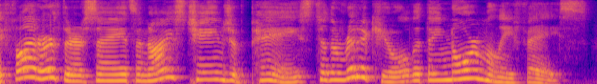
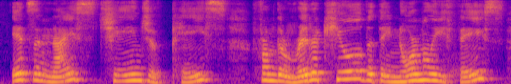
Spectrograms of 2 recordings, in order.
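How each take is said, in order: First: Said in the usual way. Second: Incredulous repeat. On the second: Shown as a demonstration. Vlogger repeats a news quote, mock disbelief. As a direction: repeat the quote back with a questioning rise at the end.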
